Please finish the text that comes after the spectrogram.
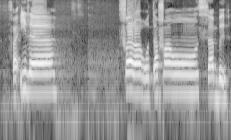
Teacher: فَإِذَا الف ہے، اس کو 1 سیکنڈ کھینچیں۔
